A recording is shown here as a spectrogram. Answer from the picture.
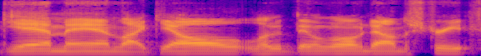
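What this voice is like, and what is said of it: Imitated Cajun country accent. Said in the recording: “let his Cajun side rip ... just let the accent rip, bro. Like it's there. ... I can hear it. ... a really strong country accent”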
